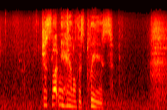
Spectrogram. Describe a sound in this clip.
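A young woman speaks with animation inside a car.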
